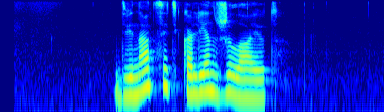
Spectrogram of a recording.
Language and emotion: Russian, neutral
